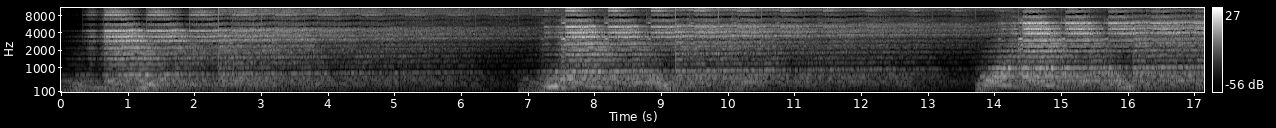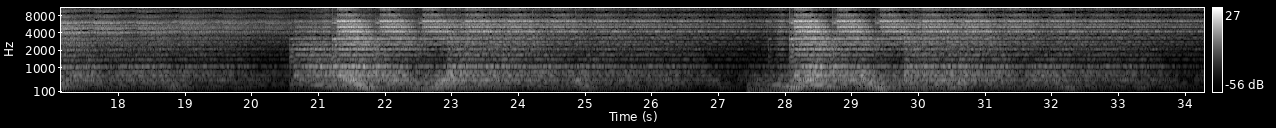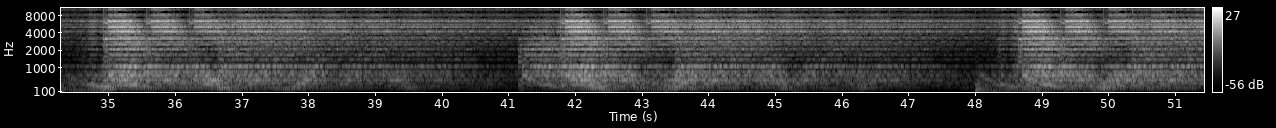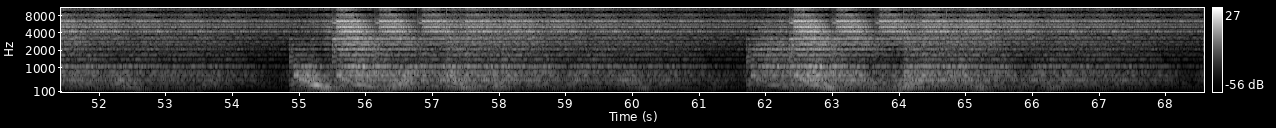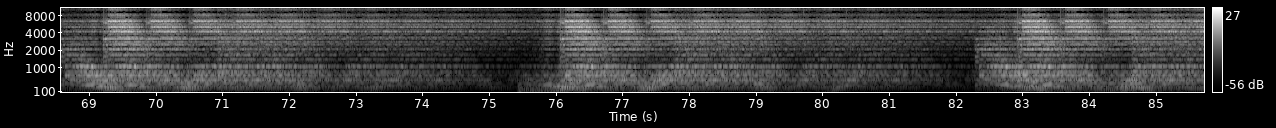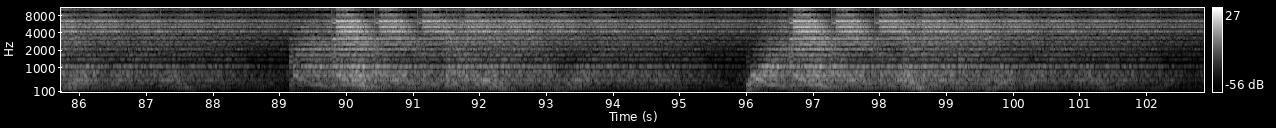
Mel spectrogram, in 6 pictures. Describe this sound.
creepy backround noize
haloween, music, creepy, nozie, backround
